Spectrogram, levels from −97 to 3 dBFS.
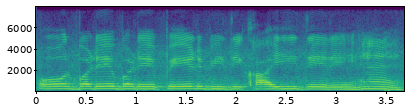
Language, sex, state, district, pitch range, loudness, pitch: Hindi, female, Haryana, Charkhi Dadri, 210-225 Hz, -13 LUFS, 220 Hz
